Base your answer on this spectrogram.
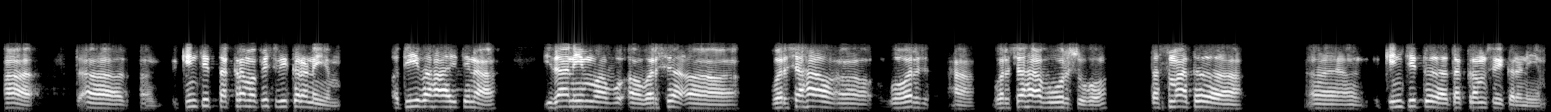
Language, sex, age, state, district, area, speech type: Sanskrit, male, 18-30, Karnataka, Uttara Kannada, rural, conversation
